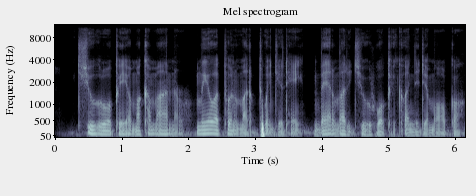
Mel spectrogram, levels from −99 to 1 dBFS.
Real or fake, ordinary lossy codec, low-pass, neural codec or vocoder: fake; none; 10.8 kHz; codec, 24 kHz, 0.9 kbps, WavTokenizer, small release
